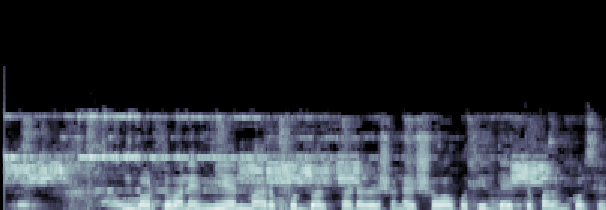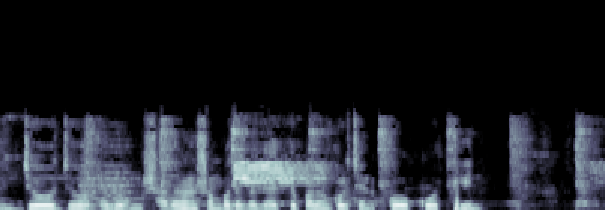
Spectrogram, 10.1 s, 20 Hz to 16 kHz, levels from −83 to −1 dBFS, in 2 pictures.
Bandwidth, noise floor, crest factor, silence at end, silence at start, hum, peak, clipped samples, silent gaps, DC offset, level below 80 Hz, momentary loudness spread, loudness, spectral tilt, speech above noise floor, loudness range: 8 kHz; -42 dBFS; 14 dB; 0 s; 0.05 s; none; 0 dBFS; under 0.1%; none; under 0.1%; -50 dBFS; 9 LU; -14 LUFS; -3.5 dB/octave; 27 dB; 2 LU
